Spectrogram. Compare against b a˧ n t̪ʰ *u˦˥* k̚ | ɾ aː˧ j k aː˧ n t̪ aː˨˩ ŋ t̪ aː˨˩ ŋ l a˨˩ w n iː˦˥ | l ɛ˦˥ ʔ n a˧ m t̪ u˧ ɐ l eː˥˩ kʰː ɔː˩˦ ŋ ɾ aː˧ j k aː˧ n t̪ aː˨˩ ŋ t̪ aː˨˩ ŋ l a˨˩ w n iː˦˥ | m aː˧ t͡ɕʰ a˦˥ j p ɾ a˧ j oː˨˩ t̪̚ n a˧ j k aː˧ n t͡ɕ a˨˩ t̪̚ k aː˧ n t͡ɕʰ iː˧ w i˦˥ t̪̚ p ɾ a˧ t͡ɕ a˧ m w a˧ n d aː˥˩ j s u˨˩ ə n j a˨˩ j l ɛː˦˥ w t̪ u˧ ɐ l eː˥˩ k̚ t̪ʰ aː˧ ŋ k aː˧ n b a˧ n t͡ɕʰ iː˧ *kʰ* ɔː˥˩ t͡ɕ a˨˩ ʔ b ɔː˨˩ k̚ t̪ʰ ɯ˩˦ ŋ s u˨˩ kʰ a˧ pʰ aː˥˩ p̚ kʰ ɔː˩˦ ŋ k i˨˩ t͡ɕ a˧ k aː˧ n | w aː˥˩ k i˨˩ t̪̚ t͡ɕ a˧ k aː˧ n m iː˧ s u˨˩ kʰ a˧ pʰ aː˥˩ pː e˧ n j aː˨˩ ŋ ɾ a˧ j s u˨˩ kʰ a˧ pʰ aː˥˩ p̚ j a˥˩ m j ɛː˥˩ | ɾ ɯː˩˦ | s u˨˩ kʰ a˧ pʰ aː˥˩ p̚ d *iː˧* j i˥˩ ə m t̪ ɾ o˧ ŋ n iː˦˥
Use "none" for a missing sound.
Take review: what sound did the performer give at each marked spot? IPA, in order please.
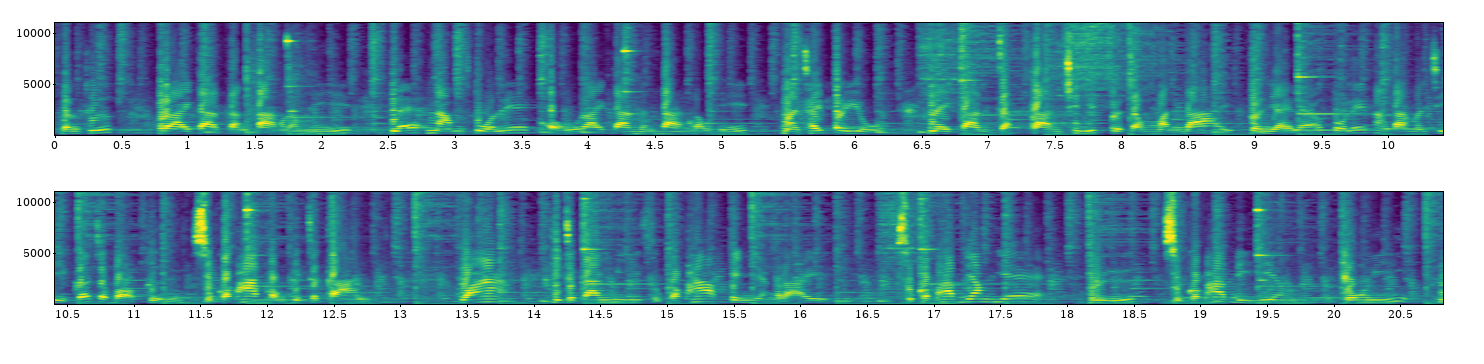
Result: ɯ˦˥, k, iː˧

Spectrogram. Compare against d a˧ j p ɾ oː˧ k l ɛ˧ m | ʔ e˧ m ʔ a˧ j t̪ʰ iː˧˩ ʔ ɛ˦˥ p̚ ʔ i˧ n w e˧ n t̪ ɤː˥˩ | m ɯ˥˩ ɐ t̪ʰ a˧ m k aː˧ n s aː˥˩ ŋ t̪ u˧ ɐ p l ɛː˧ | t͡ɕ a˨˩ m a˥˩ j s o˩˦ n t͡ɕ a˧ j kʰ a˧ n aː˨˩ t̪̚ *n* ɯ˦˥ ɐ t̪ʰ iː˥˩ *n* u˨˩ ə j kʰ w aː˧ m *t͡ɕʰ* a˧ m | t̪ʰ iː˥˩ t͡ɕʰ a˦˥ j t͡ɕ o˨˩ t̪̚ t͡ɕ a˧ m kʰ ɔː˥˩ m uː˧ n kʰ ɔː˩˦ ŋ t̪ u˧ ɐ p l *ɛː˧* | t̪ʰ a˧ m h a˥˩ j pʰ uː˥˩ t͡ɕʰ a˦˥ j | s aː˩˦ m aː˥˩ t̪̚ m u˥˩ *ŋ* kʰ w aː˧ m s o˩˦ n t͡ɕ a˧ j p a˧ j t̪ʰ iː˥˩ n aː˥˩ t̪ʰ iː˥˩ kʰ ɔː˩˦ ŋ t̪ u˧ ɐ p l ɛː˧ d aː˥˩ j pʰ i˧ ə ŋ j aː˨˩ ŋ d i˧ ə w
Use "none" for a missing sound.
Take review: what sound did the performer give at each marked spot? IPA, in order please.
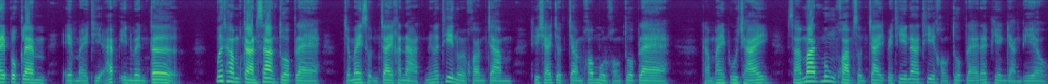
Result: n, n, t͡ɕ, ɛː˧, ŋ

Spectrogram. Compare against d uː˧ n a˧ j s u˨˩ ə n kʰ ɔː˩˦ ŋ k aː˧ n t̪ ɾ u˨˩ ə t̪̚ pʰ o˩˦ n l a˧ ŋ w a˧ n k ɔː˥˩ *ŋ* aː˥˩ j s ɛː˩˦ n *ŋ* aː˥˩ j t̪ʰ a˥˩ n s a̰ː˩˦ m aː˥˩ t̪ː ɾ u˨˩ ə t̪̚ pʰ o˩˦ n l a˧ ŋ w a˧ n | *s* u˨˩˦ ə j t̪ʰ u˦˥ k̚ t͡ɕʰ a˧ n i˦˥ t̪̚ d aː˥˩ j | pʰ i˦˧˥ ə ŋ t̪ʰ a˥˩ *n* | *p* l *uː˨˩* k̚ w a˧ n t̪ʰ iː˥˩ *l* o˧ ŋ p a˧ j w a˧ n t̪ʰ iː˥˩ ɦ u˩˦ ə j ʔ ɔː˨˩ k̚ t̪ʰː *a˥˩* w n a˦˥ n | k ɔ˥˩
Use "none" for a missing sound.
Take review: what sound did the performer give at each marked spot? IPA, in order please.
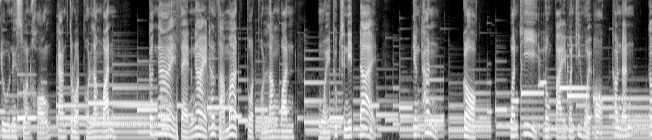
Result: ŋ, ŋ, h, n, k, ɔː˨˩, l, a˥˩

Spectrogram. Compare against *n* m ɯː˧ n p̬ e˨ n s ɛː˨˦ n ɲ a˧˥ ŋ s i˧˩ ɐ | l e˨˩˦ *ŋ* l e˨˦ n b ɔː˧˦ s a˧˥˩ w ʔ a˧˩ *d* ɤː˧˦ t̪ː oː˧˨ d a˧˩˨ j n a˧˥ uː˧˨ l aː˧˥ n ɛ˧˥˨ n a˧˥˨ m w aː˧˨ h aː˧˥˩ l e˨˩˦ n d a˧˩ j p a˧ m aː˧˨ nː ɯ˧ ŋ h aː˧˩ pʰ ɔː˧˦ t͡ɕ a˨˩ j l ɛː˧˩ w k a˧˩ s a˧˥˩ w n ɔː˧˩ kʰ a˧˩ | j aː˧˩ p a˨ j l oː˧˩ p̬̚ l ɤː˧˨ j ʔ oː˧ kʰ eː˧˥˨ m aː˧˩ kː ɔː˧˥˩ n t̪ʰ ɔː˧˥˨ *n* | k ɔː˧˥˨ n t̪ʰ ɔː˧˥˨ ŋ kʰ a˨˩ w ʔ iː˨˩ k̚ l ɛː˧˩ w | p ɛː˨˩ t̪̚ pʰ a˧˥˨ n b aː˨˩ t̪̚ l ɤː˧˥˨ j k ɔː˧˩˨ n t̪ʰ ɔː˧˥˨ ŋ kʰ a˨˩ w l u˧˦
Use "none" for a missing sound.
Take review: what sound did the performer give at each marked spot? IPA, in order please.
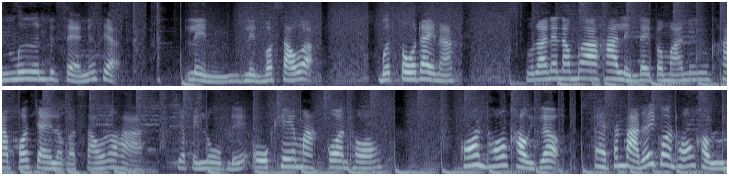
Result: n, n, b, ŋ

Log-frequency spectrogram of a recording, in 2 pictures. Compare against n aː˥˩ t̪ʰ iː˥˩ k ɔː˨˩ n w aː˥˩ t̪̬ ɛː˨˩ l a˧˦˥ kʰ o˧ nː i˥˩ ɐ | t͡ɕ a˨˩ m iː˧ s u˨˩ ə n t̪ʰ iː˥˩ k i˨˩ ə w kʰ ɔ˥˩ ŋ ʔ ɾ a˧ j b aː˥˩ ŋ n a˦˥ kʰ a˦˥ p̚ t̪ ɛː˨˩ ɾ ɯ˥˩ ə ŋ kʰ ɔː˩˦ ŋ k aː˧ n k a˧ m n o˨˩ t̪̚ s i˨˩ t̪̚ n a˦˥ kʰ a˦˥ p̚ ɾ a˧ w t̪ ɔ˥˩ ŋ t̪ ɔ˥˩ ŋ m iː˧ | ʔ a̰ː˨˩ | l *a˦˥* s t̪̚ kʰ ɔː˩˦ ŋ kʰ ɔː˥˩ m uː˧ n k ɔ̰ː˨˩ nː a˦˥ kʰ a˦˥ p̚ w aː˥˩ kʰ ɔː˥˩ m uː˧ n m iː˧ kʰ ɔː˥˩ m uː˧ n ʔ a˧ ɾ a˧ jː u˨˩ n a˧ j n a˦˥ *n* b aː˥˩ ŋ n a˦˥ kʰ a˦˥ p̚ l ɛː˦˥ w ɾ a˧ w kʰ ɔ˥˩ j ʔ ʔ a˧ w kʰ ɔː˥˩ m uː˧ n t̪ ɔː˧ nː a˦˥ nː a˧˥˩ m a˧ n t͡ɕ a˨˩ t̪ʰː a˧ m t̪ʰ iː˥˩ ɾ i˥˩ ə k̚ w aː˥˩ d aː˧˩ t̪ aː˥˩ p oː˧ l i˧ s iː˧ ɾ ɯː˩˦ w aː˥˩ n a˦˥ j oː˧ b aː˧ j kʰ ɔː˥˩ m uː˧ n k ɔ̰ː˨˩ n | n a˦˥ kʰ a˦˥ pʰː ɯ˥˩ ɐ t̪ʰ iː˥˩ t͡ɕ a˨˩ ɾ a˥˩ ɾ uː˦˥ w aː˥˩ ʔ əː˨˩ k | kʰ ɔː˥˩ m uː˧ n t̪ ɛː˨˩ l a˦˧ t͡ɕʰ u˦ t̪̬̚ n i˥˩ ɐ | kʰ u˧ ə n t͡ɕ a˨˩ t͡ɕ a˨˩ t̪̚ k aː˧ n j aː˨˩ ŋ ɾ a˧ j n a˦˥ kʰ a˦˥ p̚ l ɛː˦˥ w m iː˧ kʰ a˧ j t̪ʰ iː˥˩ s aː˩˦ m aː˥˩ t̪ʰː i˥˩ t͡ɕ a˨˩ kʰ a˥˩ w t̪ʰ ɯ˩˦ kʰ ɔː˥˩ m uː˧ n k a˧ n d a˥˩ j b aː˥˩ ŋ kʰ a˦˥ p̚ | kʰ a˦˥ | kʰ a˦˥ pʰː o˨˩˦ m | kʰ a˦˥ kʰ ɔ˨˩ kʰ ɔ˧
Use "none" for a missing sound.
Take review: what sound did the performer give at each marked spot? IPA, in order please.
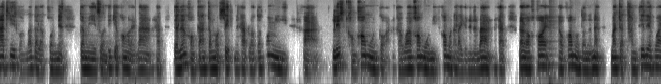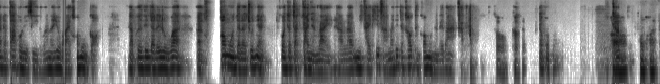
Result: i˦˥, n

